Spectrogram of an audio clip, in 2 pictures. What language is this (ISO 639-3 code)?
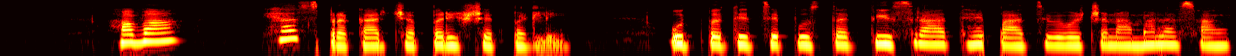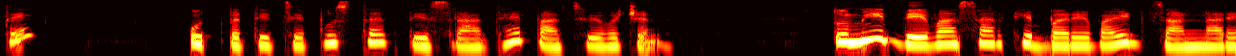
mar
